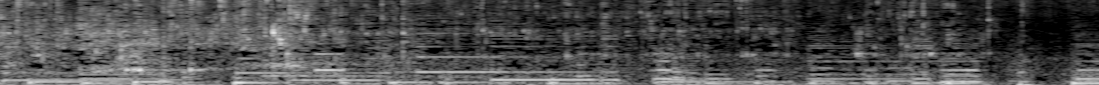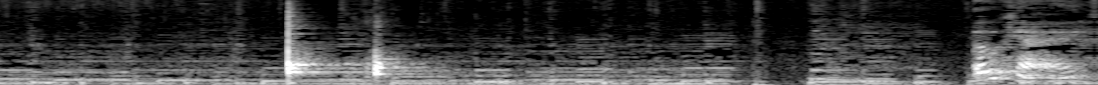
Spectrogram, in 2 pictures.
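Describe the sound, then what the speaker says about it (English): Water poured from a bowl into a cup, uneven pouring and splashing broken by short pauses, with a few sharper clinks and splashes near the end. "I'm going to pour this into the cup to see how much I use"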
